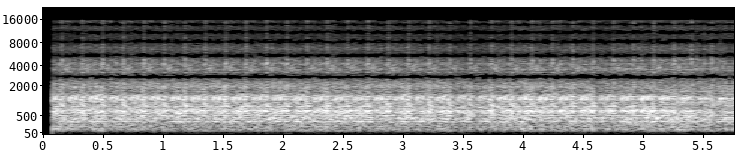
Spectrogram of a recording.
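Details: Ford 7.3 diesel at idle: even steady clatter, no heavy knock; owner feared a knock, but three years and 70k miles later it proved normal and healthy.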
